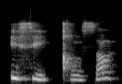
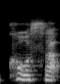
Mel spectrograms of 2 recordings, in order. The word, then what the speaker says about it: isiXhosa: You say, one would say, the right way to say is isiXhosa and isiZulu, but it's what we would say, Xhosa and Zulu.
